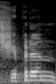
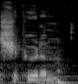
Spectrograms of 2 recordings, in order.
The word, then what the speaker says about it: Shippuden: I think it's actually pronounced Shippuden, but people also pronounce it Shippuden.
